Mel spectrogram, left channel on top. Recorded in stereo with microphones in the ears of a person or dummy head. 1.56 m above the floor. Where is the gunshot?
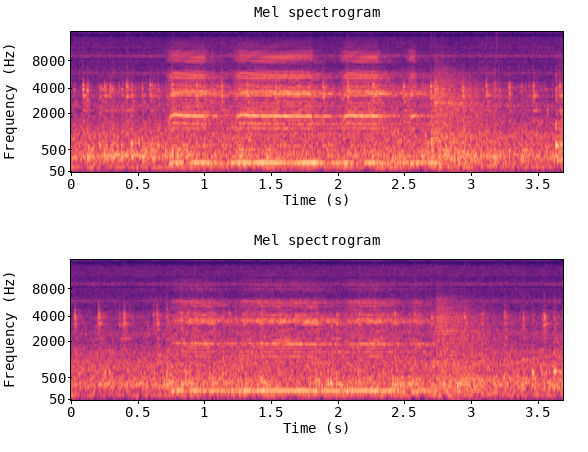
40° left (ahead or behind), 5.5 m.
